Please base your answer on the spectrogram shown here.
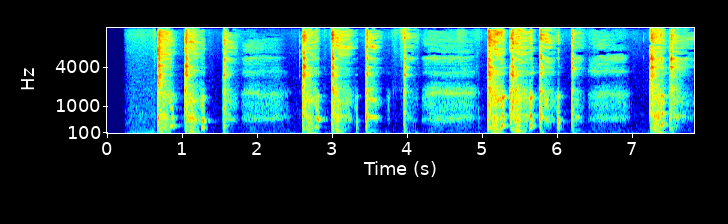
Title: Girl coughing 279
